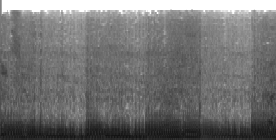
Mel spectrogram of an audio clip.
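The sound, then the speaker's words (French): A loud Harley-Davidson motorcycle engine revs repeatedly while stopped, its deep rumbling pitch surging up and dropping back in several throttle blips, with no voices over it. “il est-tu obligé de craquer sa, moto de même là, quand il est arrêté?”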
